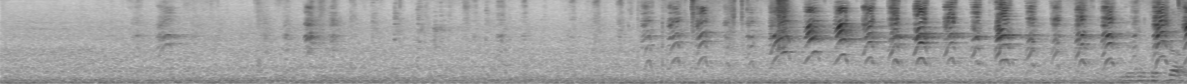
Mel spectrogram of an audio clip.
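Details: Young Golden Retriever puppies in Qatar: after several seconds of soft rustle, they break into a chorus of thin, quavering howls that slide downward and overlap, mixed with short yips.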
